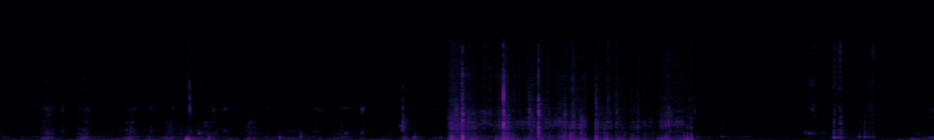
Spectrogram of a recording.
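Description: Close-up crunching and chewing of Chester's Flamin' Hot Fries, crisp corn-and-potato snack sticks, in the mouth. Loudest from about four and a half to seven seconds in, with a few small clicks near the end.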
